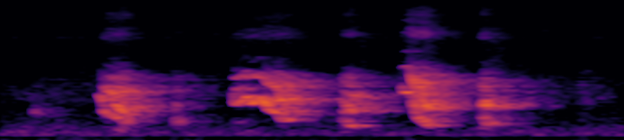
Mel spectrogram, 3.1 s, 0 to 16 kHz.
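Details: Newborn Labrador Retriever puppies with their mother Belle, seven pups born May 24, 2021, on a live puppy cam; five loud, wavering, mewing cries rise and fall in quick succession over about three seconds.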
